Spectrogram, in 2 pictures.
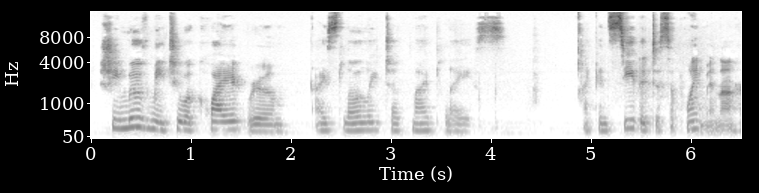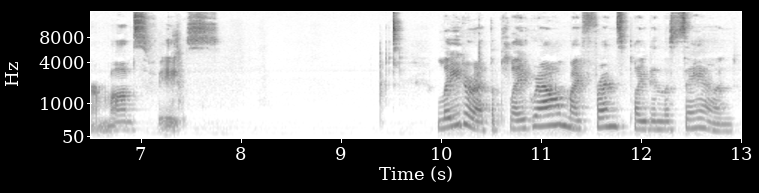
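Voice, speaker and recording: A woman reads a children's picture book at a slow, careful pace. Her delivery is animated and teacherly, made for small listeners, and her voice sits at a medium pitch. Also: vocal fry. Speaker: nursery school teacher reading aloud. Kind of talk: expressive picture-book read-aloud for young children, with asides.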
